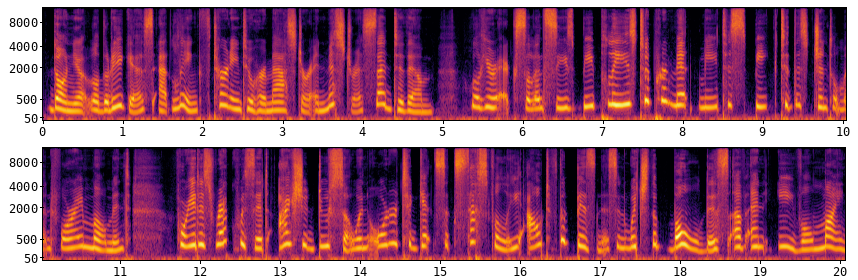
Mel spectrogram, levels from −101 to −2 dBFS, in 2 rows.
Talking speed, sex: 175 wpm, female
